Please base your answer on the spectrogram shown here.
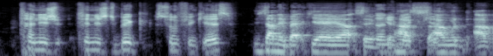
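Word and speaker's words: Zhanibek: So the semi-finals, Mo, please, can you pronounce this guy's name? Tennis big something, yes. Zanibek, yeah, that's it.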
